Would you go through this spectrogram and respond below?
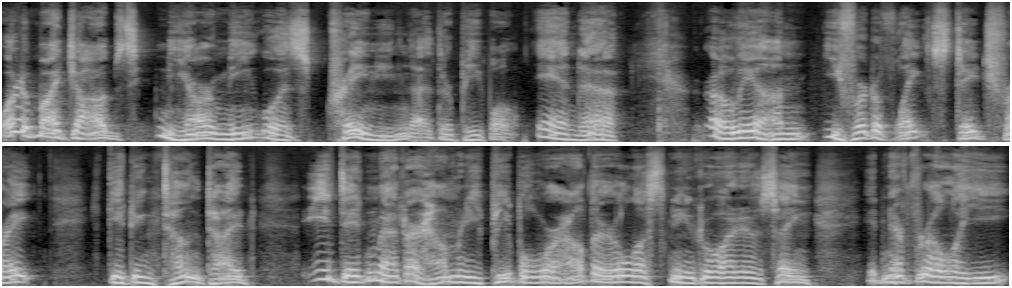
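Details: Man with spinocerebellar ataxia (SCA), a rare neuromuscular disease that also causes mobility problems, staggering and noise-induced anxiety; he reports a speech impediment with slurring that makes him sound drunk; ataxic dysarthria.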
